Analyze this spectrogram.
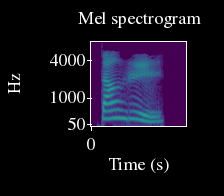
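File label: "当日", Mandarin Chinese; chinese-flashcards; hsk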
